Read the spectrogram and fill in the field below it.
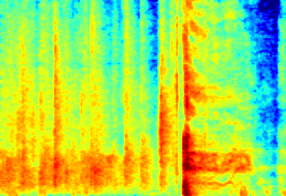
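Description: An audience applauds a volunteer who has stood up during a talk, a steady patter of many hands, fairly quiet overall, with one sharper burst of claps midway before the clapping thins out and fades.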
